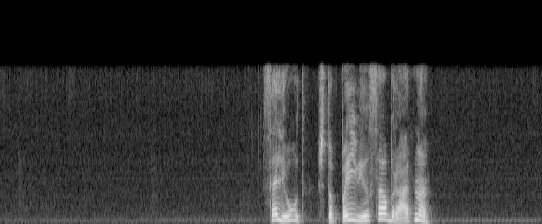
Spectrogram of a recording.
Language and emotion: Russian, positive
